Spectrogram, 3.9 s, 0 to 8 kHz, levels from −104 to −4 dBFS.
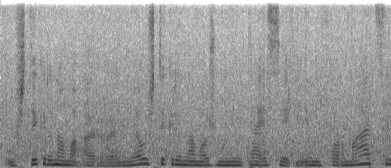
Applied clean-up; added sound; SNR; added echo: none; Stream; 9 dB; none.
